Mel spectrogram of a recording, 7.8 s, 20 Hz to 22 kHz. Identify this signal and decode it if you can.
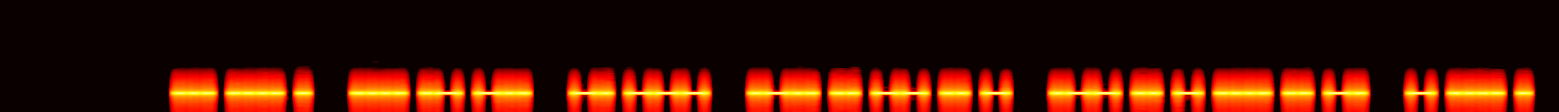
Morse code, heard as a keyed tone, about 34 wpm, 700 Hz. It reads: SHE HAD NO LIMIT WITHIN THE
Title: Sentences from Top 1500 Words 35wpm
